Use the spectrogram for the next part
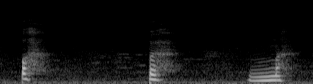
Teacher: Bilabial sounds are produced with both lips like p, b, m.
